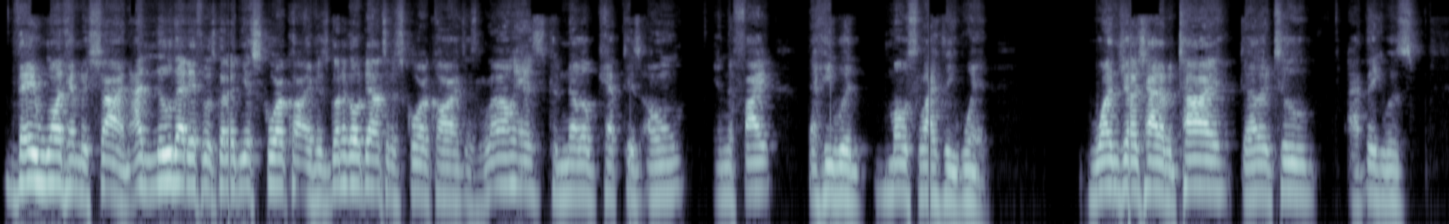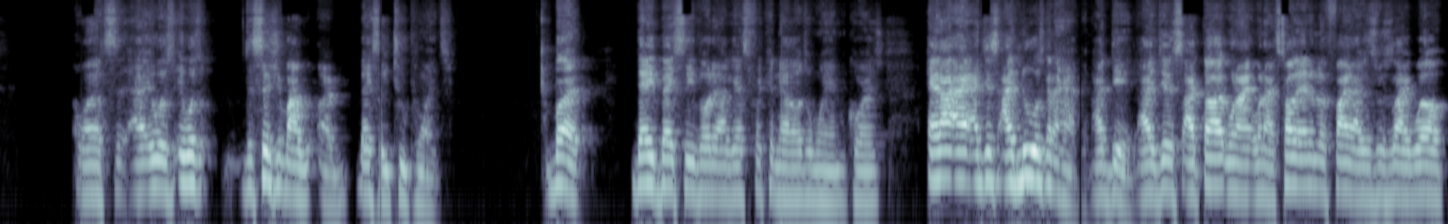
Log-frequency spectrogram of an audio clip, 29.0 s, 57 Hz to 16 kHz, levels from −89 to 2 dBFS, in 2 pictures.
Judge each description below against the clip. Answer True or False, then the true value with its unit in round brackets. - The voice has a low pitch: True (130 Hz)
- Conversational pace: False (225 wpm)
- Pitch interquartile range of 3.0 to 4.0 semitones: True (3.5 semitones)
